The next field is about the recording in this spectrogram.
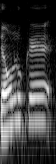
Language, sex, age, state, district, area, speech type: Assamese, male, 30-45, Assam, Lakhimpur, rural, spontaneous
